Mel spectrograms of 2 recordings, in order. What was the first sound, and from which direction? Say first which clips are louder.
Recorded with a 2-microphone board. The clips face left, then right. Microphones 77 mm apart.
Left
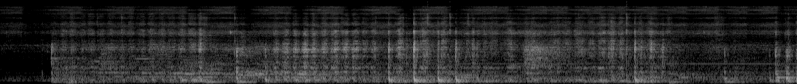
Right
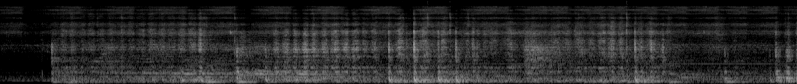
Writing: left 1 dB; 30° left (ahead or behind).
